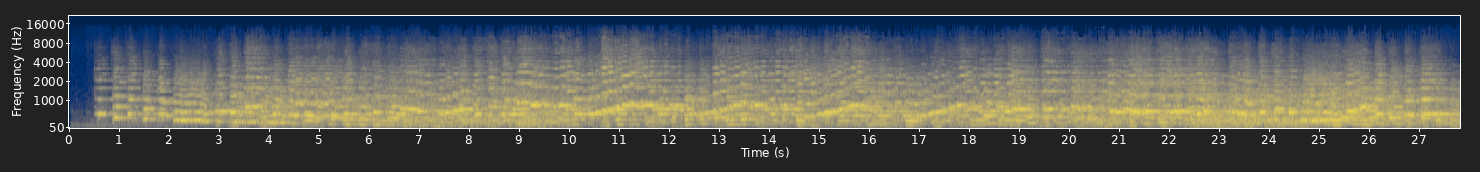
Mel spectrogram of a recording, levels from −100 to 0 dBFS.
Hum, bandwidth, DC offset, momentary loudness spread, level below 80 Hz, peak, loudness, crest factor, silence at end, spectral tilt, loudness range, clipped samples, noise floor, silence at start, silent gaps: none; 10.5 kHz; under 0.1%; 6 LU; -54 dBFS; 0 dBFS; -15 LUFS; 14 dB; 0 s; -6.5 dB/octave; 3 LU; under 0.1%; -47 dBFS; 0.5 s; none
